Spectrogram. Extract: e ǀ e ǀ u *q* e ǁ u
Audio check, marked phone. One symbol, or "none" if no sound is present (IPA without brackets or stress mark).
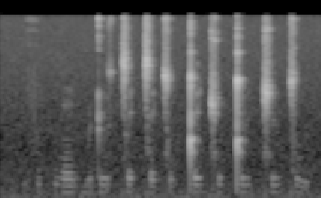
ǃ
